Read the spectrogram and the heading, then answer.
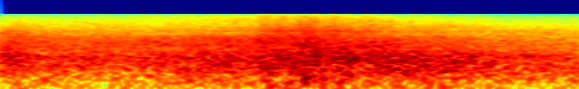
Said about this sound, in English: Thick black waves roll up onto the beach in Beirut, splashing against sand that's been stained by a huge oil spill.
